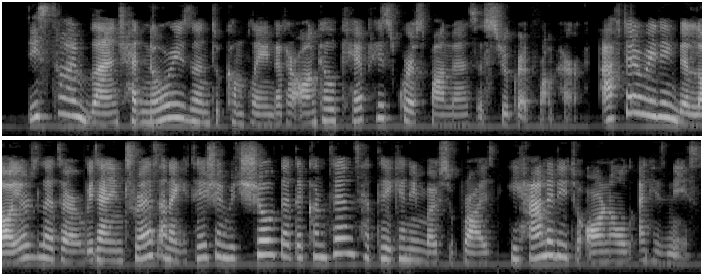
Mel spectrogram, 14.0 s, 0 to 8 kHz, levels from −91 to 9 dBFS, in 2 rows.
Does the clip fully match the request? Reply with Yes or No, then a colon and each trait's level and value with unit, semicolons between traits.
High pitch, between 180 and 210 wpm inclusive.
Yes: high, 220 Hz; average, 195 wpm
